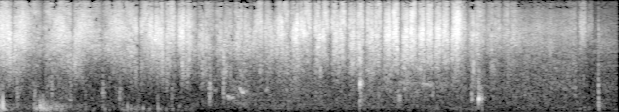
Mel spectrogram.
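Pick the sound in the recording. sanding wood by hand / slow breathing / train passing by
sanding wood by hand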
